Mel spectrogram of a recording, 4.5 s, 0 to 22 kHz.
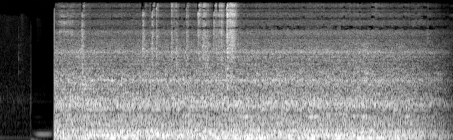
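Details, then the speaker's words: Airbus A220 taxiing on one engine to save fuel, second started before the runway: loud rough buzzing growl over a low rumble, the PTU compensating for missing pressure in the unpowered hydraulic circuit; normal. "Ça c'est le PTU qui essaie de compenser le fait que le deuxième moteur ne soit pas allumé. Car là on est en train de taxi avec un seul moteur et en gros chaque moteur alimente son circuit."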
